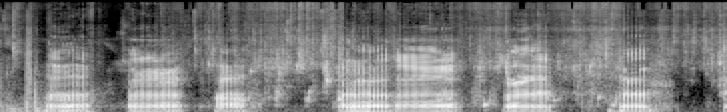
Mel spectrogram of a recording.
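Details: Snoring farm pig, about eight loud rasping, harmonic snorts roughly every second, each a buzzy grunt with a rising nasal overtone, separated by brief quiet breaths.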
